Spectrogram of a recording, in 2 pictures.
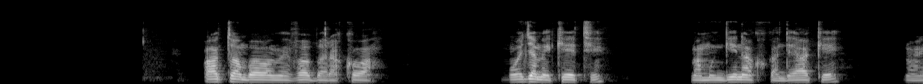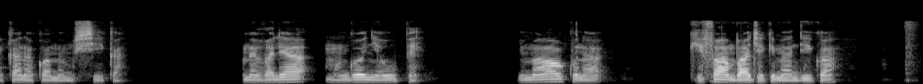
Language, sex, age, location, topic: Swahili, male, 18-24, Kisumu, health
